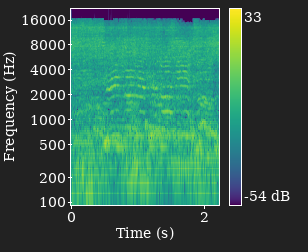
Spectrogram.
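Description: A young girl's high-pitched voice calling out excitedly through a microphone and PA, with pop backing music continuing underneath.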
